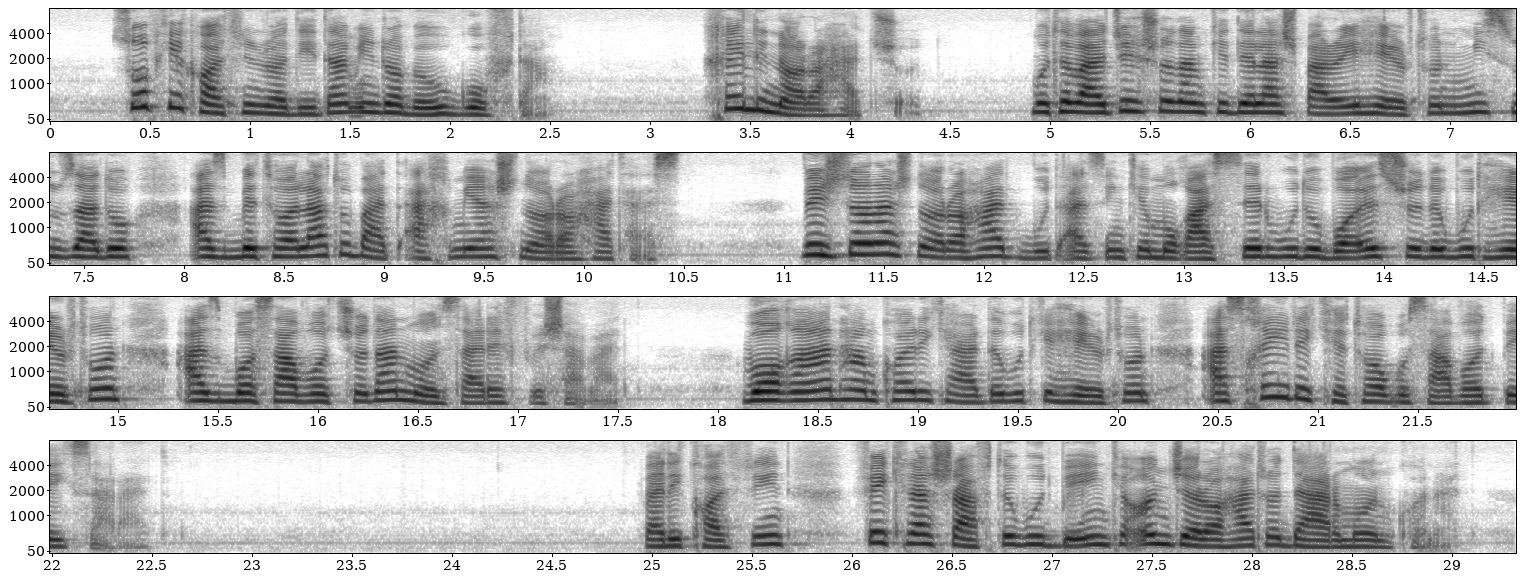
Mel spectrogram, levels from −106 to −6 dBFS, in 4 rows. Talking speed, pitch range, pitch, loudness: 140 wpm, 195-245 Hz, 220 Hz, -24 LUFS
